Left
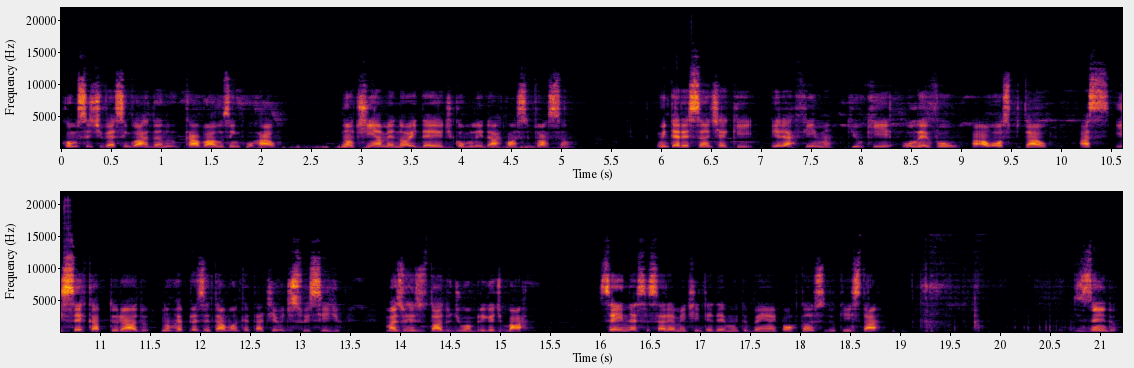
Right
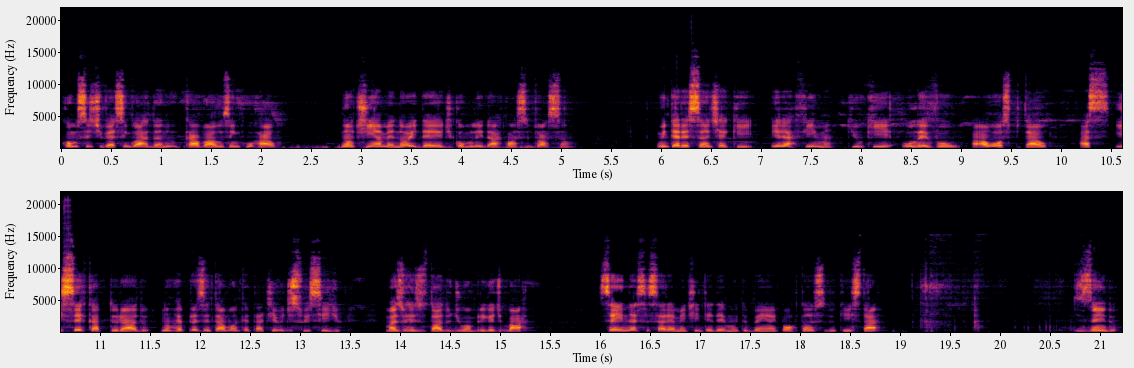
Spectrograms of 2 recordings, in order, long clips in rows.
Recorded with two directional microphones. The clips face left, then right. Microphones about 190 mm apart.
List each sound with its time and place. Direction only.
0.0 s speech: 20° right (ahead or behind)
20.9 s speech: 20° right (ahead or behind)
